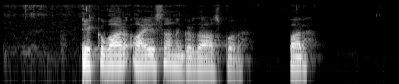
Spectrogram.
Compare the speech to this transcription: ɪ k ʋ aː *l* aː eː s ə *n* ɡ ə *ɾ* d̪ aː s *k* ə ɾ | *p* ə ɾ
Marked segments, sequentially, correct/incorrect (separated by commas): incorrect, correct, correct, incorrect, correct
